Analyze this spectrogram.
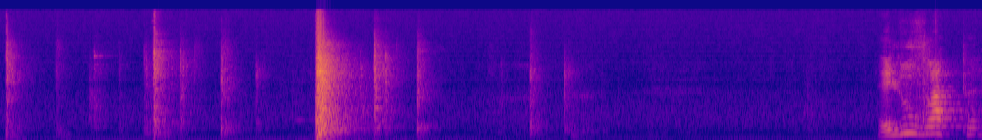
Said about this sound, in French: Elle ouvre la porte.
